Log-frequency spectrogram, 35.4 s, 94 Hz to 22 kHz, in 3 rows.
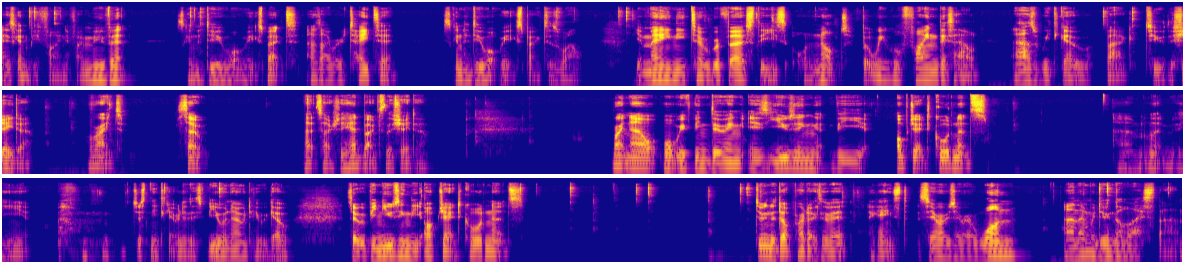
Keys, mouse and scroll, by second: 0.1 click, 0.4 g, 2.3 r, 6.0 click, 6.2 alt+s, 7.5 alt+s, 10.9 drag, 12.2 ctrl+s, 13.2 shift+space, 14.7-15.6 drag, 16.4 middle click, 16.9 middle click, 17.2-18.3 scroll up 1, 18.3-19.1 scroll up 3, 19.1-19.5 middle drag, 21.4 ctrl+shift+click, 22.7-23.3 scroll down 1, 23.3-24.1 scroll down 8, 24.1-24.8 middle drag, 25.1-25.6 drag, 25.8 x, 26.8-27.2 scroll up 3, 27.2 scroll down 1, 27.3 middle click, 28.6 click, 29.1 middle click, 29.4 middle click, 29.8 click, 30.9 ctrl+shift+click, 33.9 middle click, 34.5 ctrl+shift+click.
